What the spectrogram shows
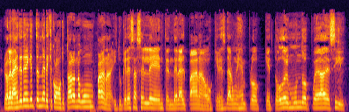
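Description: A man's voice: fairly high pitch, fast, a bit bright. A man co-hosting a sports talk show, stammering and repeating words. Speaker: co-host.

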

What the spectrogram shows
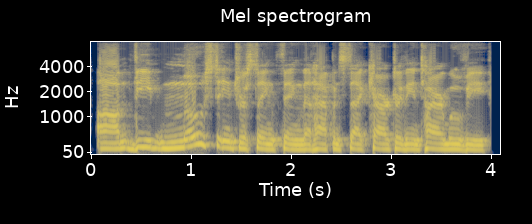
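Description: A man co-hosting a casual movie review podcast, chatty and quick to laugh, with lots of fillers. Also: fairly high pitch, a bit bright. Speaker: podcast co-host.

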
